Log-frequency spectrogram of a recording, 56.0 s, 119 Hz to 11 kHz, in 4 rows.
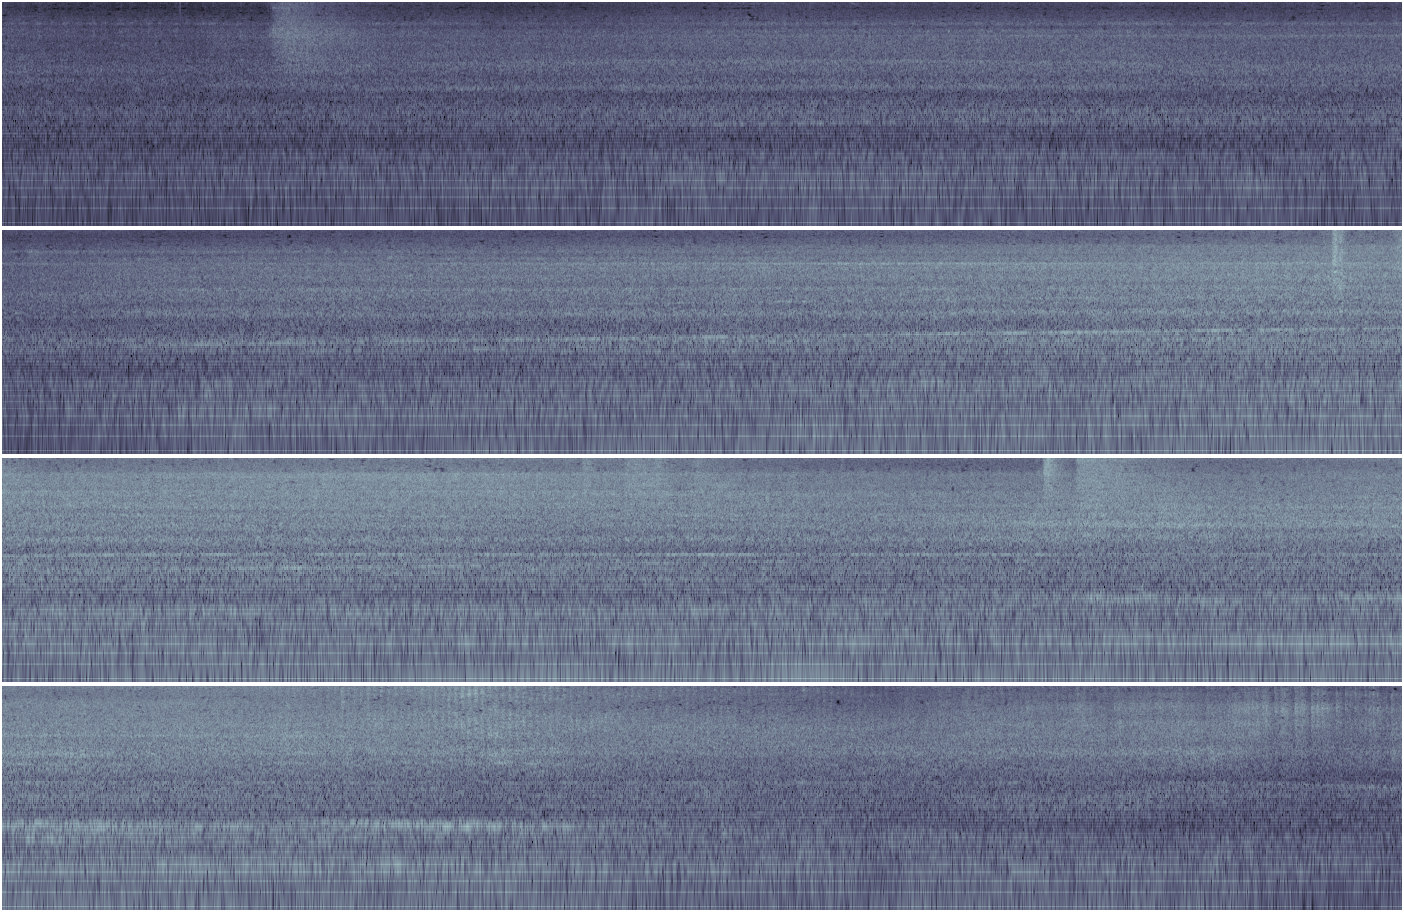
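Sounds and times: locomotive engine rumble: 0.0 - 56.0
rising whine: 27.9 - 56.0.

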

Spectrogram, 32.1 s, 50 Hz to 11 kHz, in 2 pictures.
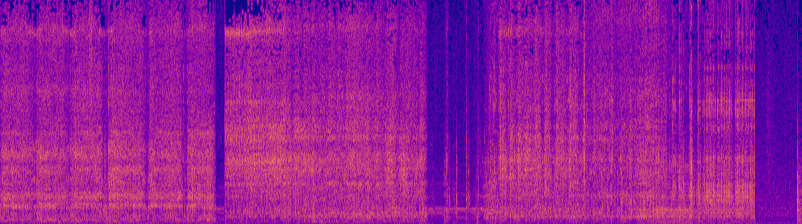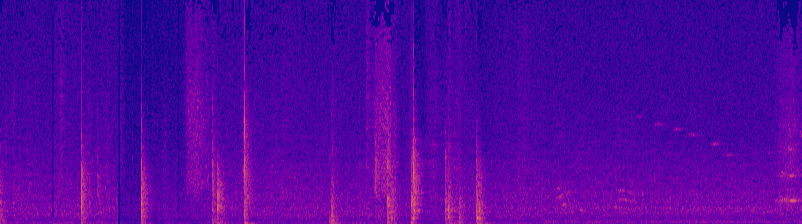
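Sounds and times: drill press cutting plywood: 0.0 - 15.2
wooden boards knocking on workbench: 20.3 - 21.2, 22.6 - 22.9, 23.8 - 25.8.

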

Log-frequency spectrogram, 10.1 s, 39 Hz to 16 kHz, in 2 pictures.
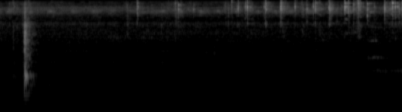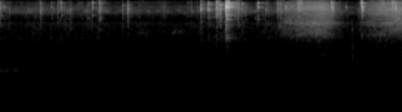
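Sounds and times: bangles clinking: 2.9 - 10.0.

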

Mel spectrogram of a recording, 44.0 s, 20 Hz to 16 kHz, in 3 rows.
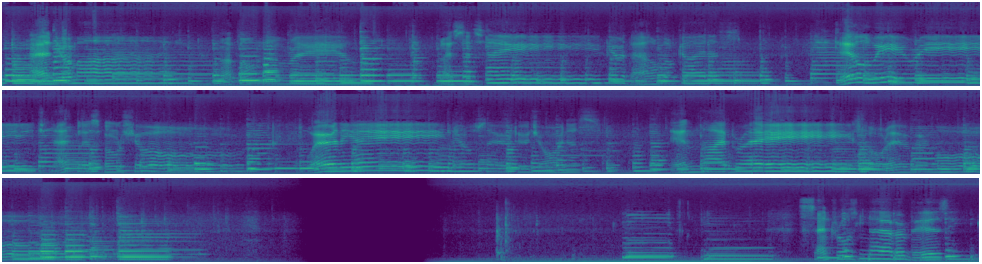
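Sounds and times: man singing: 0.0 - 11.6, 12.2 - 31.9, 38.6 - 43.9
acoustic guitar: 0.0 - 33.2, 38.5 - 43.9.

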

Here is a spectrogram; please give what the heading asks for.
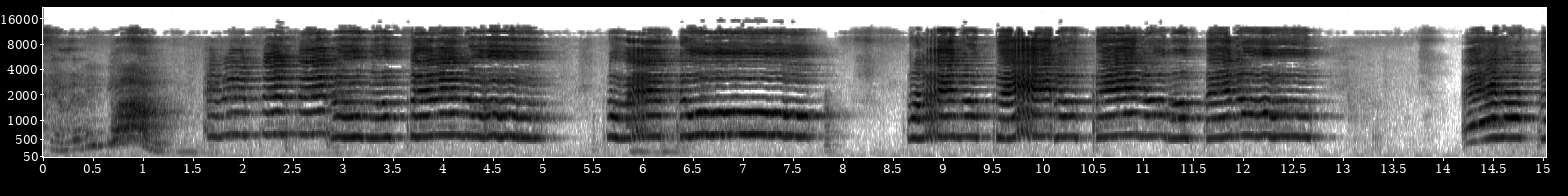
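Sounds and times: parrot singing: 1.6 - 8.0, 8.6 - 12.9, 14.2 - 15.0.

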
